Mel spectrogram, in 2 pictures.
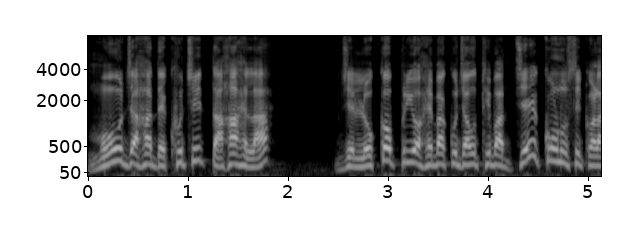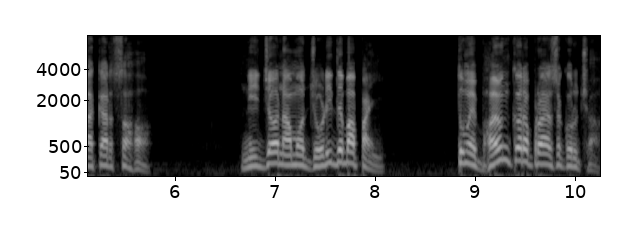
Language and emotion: Odia, angry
